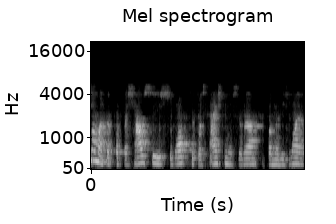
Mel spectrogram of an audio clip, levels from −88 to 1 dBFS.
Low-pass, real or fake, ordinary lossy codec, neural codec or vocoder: 5.4 kHz; real; MP3, 32 kbps; none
